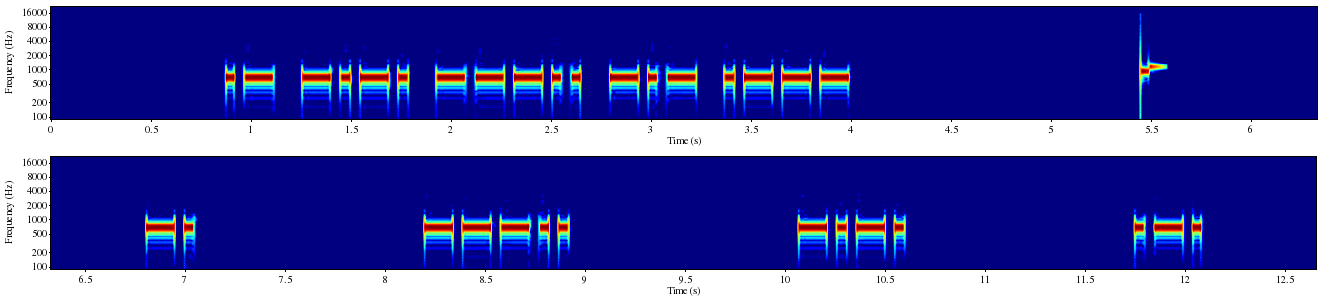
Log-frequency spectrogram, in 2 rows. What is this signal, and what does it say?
Morse code, heard as a keyed tone, about 25 wpm, spaced as for 12 wpm, 700 Hz. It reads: AC8KJ N8CR
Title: USA Call Signs - 8x Character Spacing - 25wpm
